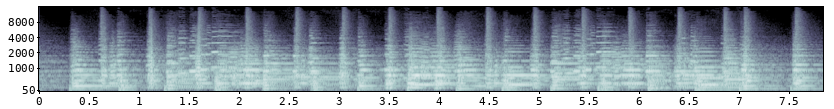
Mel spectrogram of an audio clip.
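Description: Brass band music with a steady beat, about three beats a second.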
